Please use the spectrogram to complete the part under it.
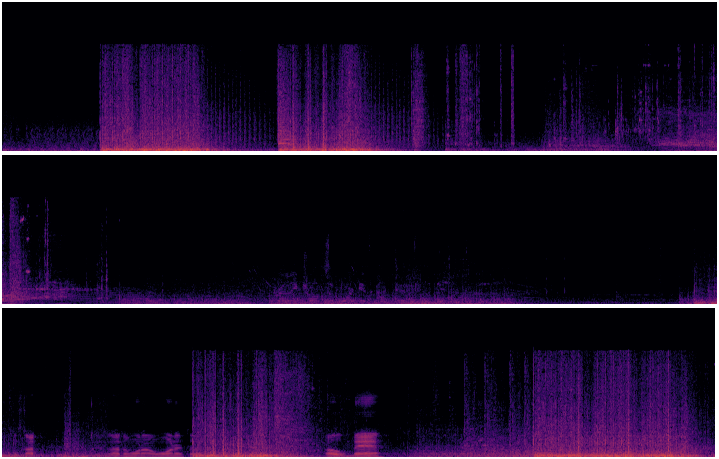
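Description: Gunfire from a video game crackles in rapid bursts.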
